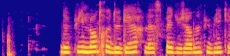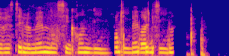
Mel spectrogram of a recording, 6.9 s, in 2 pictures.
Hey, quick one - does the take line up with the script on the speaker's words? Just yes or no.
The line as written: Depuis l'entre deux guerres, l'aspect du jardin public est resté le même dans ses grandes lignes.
no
